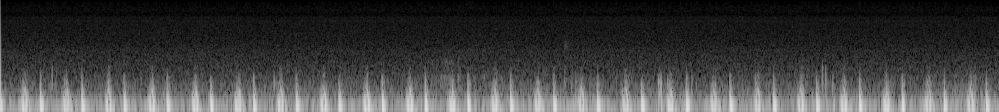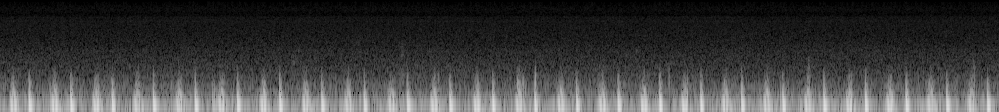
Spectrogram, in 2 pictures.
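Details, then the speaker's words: Adult man's resting heartbeat, recorded before handstand push-ups: steady, regular low thumping with a faint hum behind it; normal resting heart sounds. "まずは平常時の心音をお聞きください。"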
